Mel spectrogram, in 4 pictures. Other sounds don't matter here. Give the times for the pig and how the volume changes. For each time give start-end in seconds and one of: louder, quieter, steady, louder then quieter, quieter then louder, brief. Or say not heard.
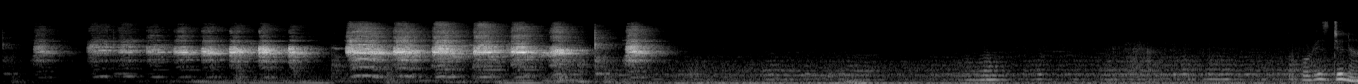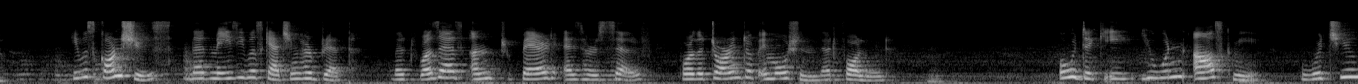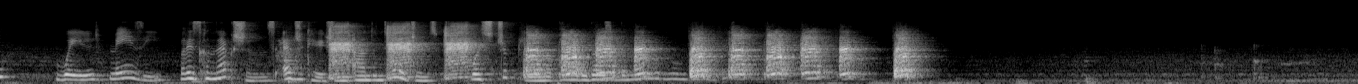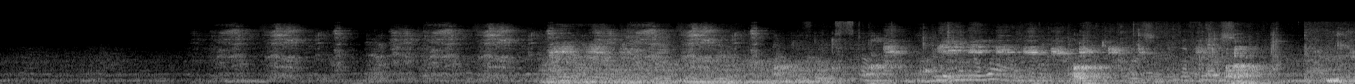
42.6-54.2 louder.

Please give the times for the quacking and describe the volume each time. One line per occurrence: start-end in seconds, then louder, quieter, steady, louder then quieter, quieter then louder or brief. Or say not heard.
0.0-6.5 louder
29.9-36.3 steady
46.1-52.9 steady.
